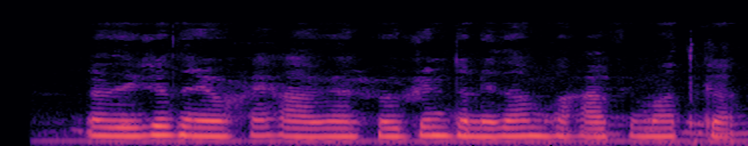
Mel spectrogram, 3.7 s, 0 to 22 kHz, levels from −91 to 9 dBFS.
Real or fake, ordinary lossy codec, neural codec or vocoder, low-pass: real; AAC, 32 kbps; none; 19.8 kHz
